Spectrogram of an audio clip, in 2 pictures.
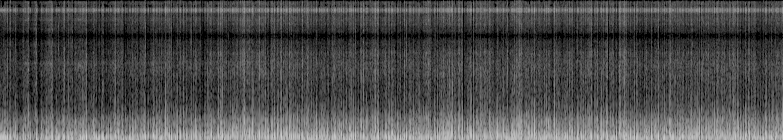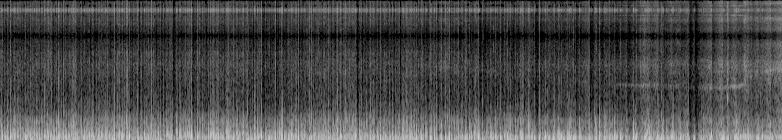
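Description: Wind rushing over a GoPro microphone mounted outside a moving car, a steady loud low rumble, with the car's road noise beneath it. The loudness dips briefly near the end.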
